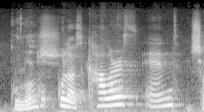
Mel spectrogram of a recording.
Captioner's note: spanish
